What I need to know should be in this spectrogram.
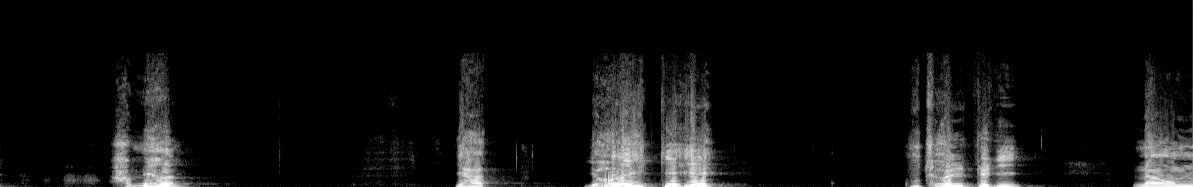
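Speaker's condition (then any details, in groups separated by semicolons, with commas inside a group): Cerebral palsy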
